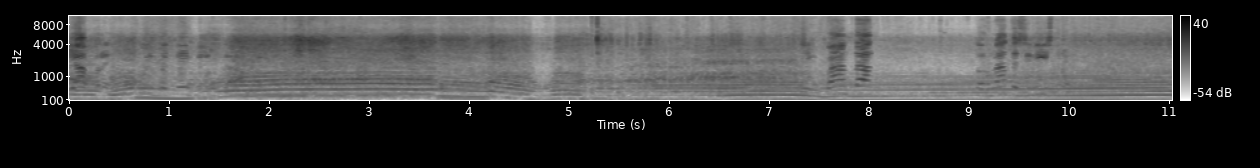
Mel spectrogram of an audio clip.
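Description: A rally car engine revs hard, rising and falling as the gears change.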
